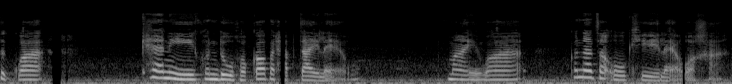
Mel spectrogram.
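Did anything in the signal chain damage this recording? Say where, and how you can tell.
Yes. Two stages left marks. The codec is the first: the speech has a rough, grainy texture from start to finish, with noise filling the gaps between voice harmonics and a thin, somewhat synthetic top band. This is plainly audible codec damage. The likely cause is low-delay AAC compression, AAC-ELD at a low rate around 32 kbps. Its short frames resolve pitch harmonics poorly, and at this low rate too few bits remain for the tonal detail.

The second is in transmission or decoding, where the dropouts are AAC frame loss with muting. Holes with soft fade-out and fade-in edges appear at 0.51 to 0.68 s, where gaps are scattered over 160 ms with the longest lasting about a tenth of a second, at 2.79 to 2.86 s (60 ms), and at 6.81 to 6.86 s (40 ms). The decoder zeroed the missing spectra, and the overlapping windows smoothed the edges. 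The gap lengths fit 20 ms frames.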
